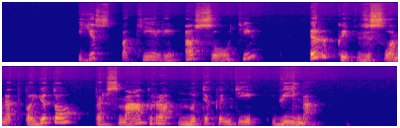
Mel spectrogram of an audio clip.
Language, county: Lithuanian, Alytus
